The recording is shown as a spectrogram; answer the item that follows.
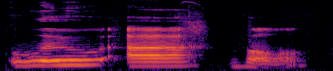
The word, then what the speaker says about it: Louisville: Am I supposed to have more of a slur of it, or That's are you actually pretty gonna pronounce it? good. That's pretty good. Louisville.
